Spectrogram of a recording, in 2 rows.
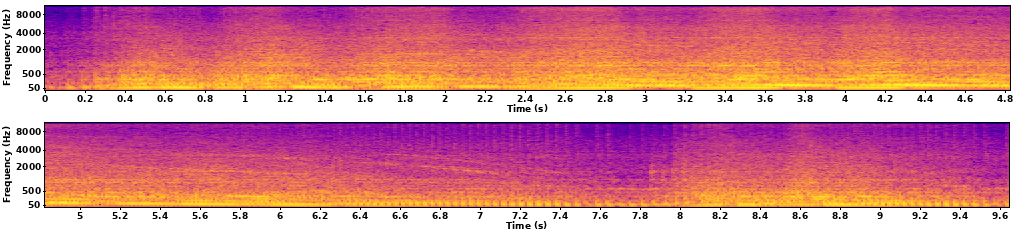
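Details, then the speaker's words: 2019 Honda Beat ESP scooter, used-bike check (rear pulley plate possibly loose): clean rising revs on each throttle blip, smooth pull without hesitation or sputter, dropping back evenly; normal acceleration. "Oke tarikan masih mantap ya teman-teman Jadi tidak merebet motornya"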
